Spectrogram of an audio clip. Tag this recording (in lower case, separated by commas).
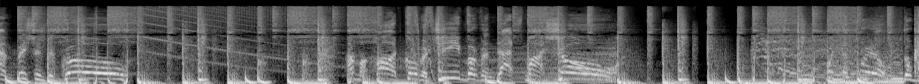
music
